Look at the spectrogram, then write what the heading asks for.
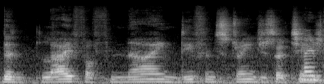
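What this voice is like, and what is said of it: Podcast voice. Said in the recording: “my podcast voice”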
